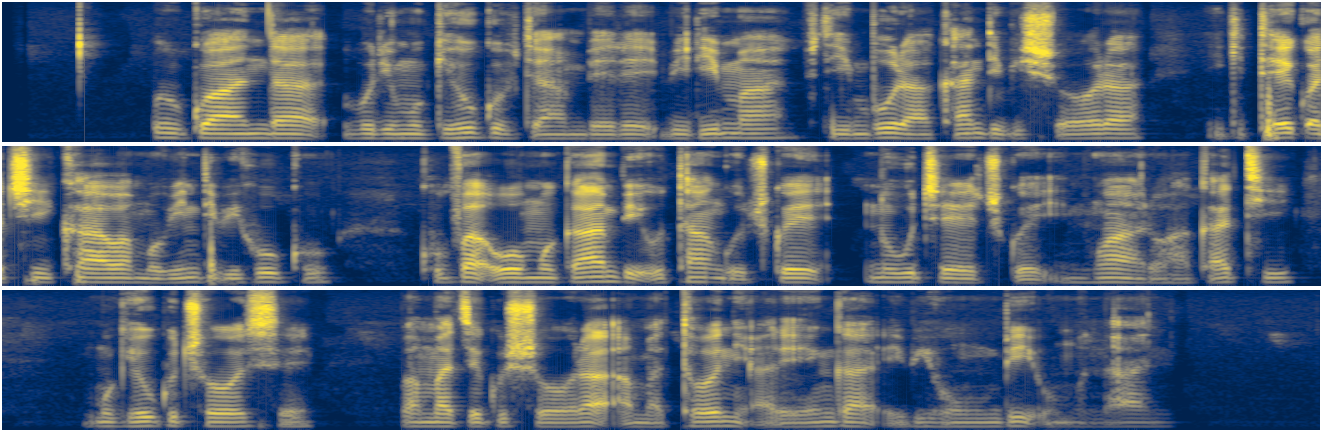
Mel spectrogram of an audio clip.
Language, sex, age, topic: Rundi, male, 18-24, agriculture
